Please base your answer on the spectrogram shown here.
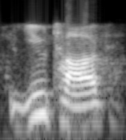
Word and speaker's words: UTOG: is it pronounced utah og or utah or utog it's a brewery up there in ogden yeah so it's it's it's pronounced utah basically it's utah ogden brewery okay um up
